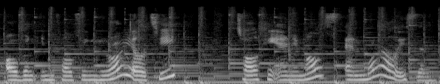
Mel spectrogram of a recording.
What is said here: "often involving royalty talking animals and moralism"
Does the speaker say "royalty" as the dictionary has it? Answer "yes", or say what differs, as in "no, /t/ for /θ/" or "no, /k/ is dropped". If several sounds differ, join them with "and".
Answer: yes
